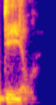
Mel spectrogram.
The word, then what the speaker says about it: Deel: there's John Diehl, and it's spelled D-E-E-L, and there's no website.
